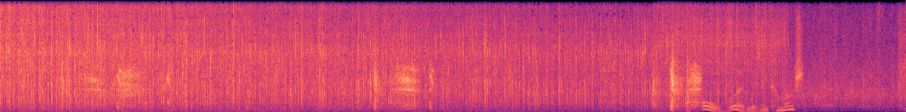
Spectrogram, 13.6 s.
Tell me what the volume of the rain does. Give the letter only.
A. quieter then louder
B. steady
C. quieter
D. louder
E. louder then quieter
C.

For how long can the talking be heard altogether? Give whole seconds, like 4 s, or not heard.
2 s.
